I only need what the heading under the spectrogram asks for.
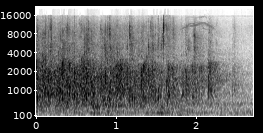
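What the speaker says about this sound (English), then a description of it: "please give your warm applause" Sustained applause from a large audience at the NATO Public Forum, dense and steady clapping that fades slightly toward the end.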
